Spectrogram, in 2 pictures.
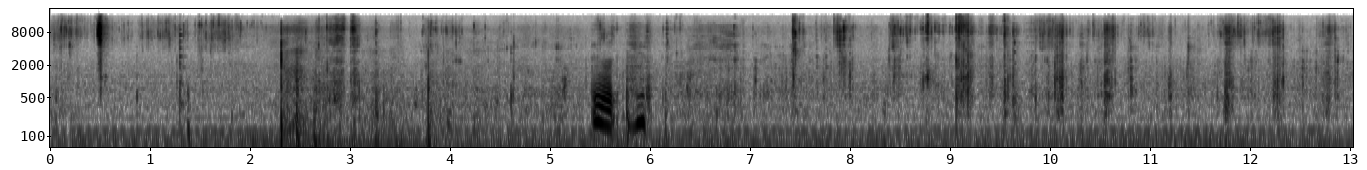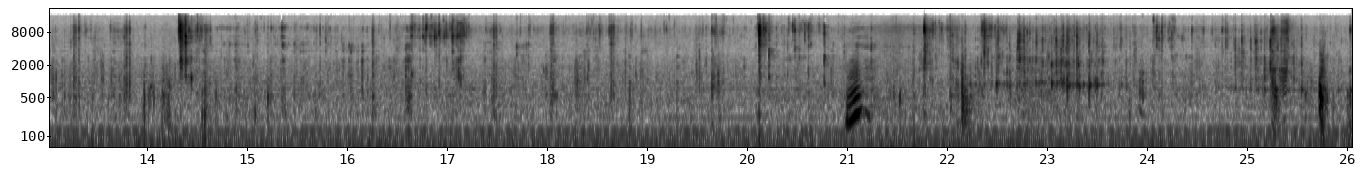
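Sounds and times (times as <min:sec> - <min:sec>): steady low hum: 0:00.0 - 0:26.0
chewing and mouth smacks: 0:06.1 - 0:20.9, 0:21.6 - 0:26.0.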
